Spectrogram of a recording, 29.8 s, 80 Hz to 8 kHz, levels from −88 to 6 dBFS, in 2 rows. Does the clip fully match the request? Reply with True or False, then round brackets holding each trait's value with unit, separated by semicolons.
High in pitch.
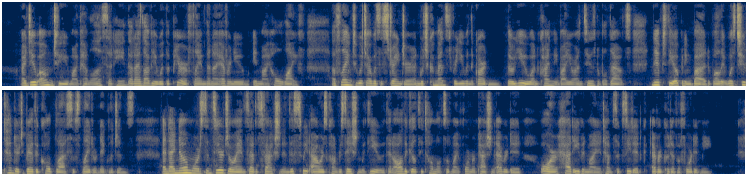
False (170 Hz)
